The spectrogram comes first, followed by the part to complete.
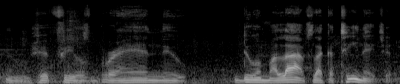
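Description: A man's voice: low voice, steady tone, unhurried, a little hiss or hum. A man playing a genial older security gatekeeper in an audio drama, laid-back and familiar in his manner. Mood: genial, easygoing. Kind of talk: naturalistic audio drama acting.

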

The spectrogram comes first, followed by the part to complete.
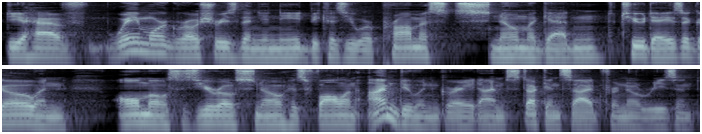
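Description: A man's voice: low voice, steady tone, a little slow. A middle-aged man hosting a comedy podcast, chatting casually and playfully, slipping into goofy voices for jokes.

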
